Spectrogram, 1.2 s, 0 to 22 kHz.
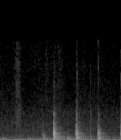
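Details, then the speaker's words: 2000 Cadillac STS Seville jacked up with the wheel off: four sharp clunks as the wheel is rocked by hand; worn outer tie rod end needing replacement. "see that that ain't right ain't no other way around it uh it needs to be replaced"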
